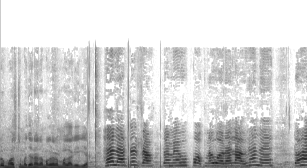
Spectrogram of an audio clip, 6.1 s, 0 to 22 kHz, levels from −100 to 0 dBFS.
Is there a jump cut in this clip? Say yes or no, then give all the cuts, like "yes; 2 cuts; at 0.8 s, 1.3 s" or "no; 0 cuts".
yes; 1 cut; at 1.9 s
